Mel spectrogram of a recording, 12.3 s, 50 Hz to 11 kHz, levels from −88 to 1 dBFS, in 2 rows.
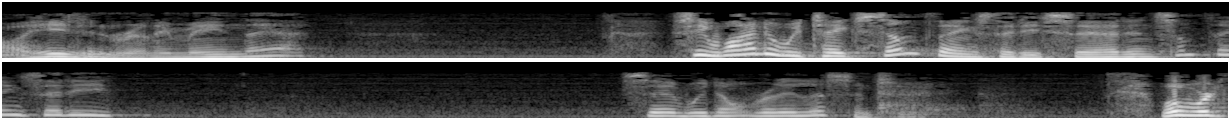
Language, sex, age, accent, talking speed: English, male, 60-79, American, 140 wpm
